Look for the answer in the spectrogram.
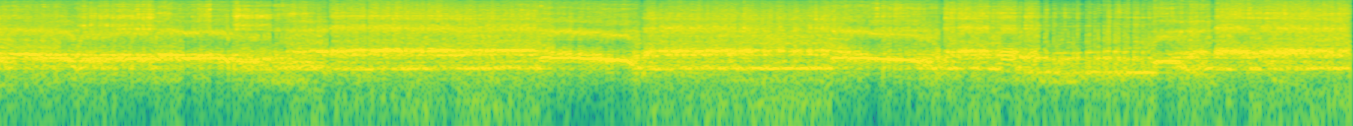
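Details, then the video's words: Roaring chorus of bugio howler monkeys, loud and unbroken, with gravelly sustained tones that slide up and down and overlap, swelling slightly every few seconds. "SOM DO MACACO BUGIO, Barulho de Bugio!"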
